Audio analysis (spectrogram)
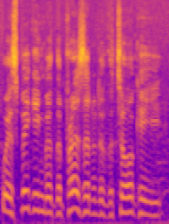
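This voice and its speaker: An Australian field reporter delivers a local news piece with upbeat energy. His voice sits a little high for a man. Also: fast, darkish tone.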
